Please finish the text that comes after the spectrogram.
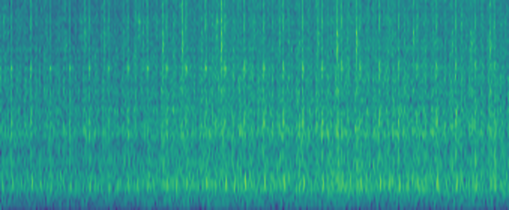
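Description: A sewing machine runs a steady, continuous stitch, reversing to backstitch at a marked point while sewing a fabric strap; the motor hum and needle clatter stay even and fairly close throughout, with no talking.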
